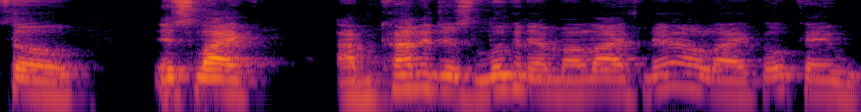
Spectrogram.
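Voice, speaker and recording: With an American accent, a man speaks at a fairly high pitch and a moderate pace with ordinary pitch variation. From US West Coast, San Diego California. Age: 60s. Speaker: guest, aspiring educational consultant. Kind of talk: interview conversation. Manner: halting, many fillers and repetitions.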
